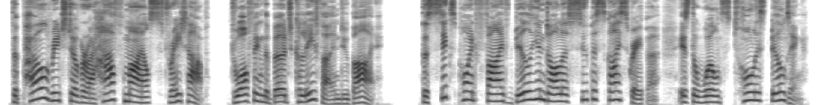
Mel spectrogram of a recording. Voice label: news anchor documentary educational reporter announcer intelligent storyteller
